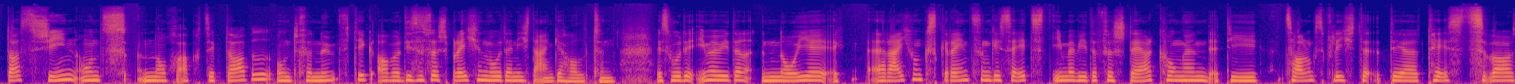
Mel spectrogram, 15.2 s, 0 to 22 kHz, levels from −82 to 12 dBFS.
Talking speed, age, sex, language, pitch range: 110 wpm, 30-49, female, English, 175-200 Hz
